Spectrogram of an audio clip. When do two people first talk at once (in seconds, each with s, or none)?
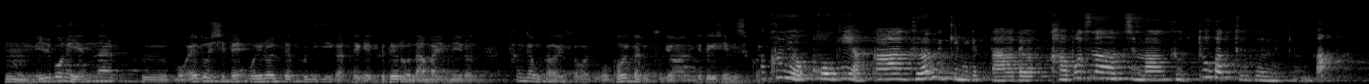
none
